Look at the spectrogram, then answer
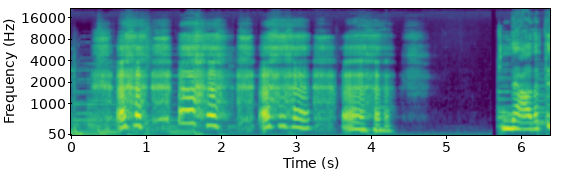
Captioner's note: forced laughter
